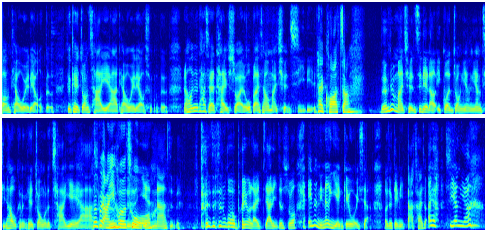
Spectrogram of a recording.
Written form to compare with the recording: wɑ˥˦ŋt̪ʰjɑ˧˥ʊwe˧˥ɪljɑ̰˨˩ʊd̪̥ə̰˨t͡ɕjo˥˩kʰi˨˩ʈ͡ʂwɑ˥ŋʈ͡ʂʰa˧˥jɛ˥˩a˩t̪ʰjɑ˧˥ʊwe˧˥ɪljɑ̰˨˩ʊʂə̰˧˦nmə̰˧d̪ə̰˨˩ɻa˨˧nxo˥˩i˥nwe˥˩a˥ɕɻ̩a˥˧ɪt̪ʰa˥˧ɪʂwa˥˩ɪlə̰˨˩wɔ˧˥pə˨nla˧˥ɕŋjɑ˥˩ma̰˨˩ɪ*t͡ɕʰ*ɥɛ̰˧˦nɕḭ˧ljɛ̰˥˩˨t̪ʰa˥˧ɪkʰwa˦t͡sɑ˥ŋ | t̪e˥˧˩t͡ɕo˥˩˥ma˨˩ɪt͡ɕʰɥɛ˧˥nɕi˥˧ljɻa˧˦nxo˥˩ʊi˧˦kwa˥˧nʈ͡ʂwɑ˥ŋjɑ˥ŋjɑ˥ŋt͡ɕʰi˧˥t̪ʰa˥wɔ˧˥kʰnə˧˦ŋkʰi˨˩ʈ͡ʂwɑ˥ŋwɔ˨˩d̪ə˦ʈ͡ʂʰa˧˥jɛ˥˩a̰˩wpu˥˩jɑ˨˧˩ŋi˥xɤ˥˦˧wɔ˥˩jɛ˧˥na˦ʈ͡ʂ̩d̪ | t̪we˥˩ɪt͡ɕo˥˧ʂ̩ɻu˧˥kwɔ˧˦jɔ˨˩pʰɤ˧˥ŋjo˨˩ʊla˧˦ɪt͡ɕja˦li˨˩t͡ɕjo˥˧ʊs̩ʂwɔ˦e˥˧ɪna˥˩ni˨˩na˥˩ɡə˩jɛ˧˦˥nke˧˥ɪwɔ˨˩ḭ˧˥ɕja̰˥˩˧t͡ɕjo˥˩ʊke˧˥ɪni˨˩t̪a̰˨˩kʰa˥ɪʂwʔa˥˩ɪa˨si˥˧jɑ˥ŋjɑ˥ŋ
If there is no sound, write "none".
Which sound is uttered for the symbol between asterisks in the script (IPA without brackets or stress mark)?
t͡ɕʰ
